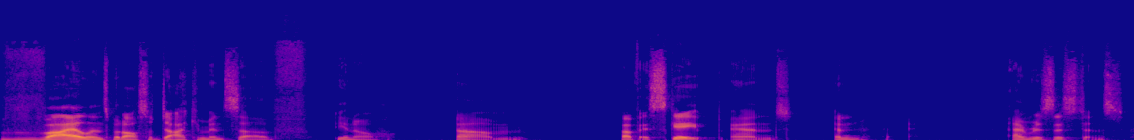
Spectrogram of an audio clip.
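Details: Real stuttering in a male musician who describes his stutter as glottal blocks that are often silent rather than repeated syllables; finding: stuttering.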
